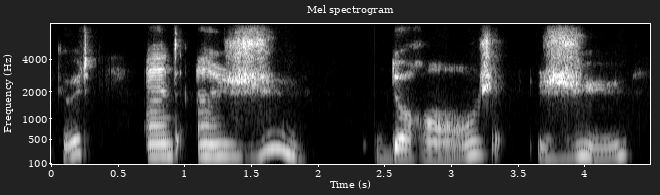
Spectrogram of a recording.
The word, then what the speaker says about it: jus: And un jus d'orange, jus, the S here is silent, as well as céréales.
